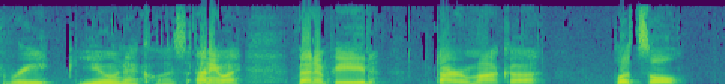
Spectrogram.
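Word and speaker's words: Reuniclus: three one two yeah it's really uniqlous not renon nicholas or something there's a u there it's re you necklace anyway venipede darumaka blitzel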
